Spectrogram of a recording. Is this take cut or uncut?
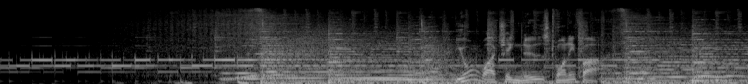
uncut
